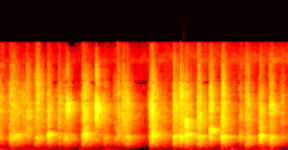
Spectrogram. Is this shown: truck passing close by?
no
